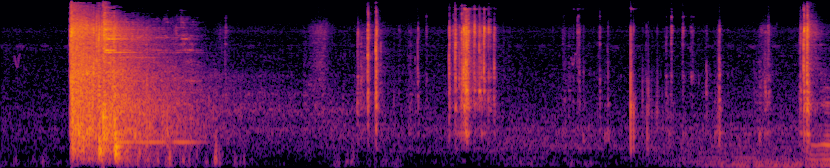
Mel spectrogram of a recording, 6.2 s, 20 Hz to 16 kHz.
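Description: A single loud, sharp FN FAL (L1A1) rifle shot at an outdoor range, followed by a decaying tail and then scattered light clicks and metallic rattles of handling.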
